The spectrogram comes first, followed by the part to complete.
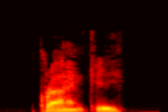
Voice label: "cranky", English; adjectives

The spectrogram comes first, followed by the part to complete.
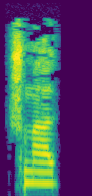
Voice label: "schmal", German; adjectives

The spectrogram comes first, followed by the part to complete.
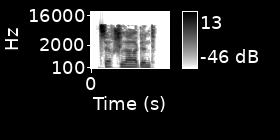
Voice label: "zerschlagend", German; adjectives

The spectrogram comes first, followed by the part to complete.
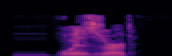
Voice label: "wizard", english; adjectives

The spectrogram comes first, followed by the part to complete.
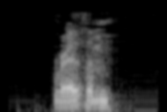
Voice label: "rhythm", English; nouns

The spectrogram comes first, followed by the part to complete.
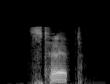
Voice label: "stepped", English; adjectives

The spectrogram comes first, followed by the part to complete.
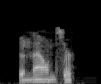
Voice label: "announcer", English; nouns

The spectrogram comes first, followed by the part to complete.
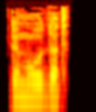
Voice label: "gemodert", German; adjectives

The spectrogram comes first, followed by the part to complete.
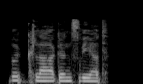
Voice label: "beklagenswert", German; adjectives

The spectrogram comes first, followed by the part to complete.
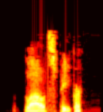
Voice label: "loudspeaker", English; nouns

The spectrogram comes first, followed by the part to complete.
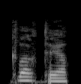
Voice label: "quartär", German; adjectives

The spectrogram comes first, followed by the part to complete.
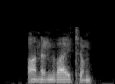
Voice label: "uninviting", English; adjectives

